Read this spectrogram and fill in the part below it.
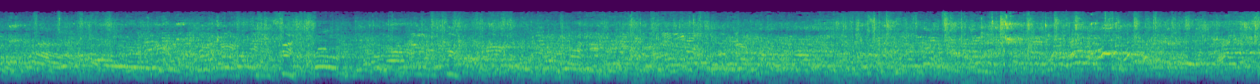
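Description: A crowd of spectators chatters and cheers loudly in a large echoing gym.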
